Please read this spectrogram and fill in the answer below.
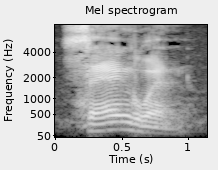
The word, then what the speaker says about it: sanguine: Sanguine. Oh, so it does rhyme with penguin.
